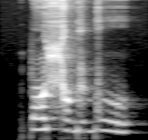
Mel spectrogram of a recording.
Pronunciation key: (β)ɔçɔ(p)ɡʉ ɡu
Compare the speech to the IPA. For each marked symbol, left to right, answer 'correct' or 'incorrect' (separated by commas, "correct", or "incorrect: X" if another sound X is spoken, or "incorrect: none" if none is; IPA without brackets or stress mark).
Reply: incorrect: p, incorrect: none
